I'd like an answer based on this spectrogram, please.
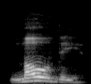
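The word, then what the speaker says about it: mouldy: Uh, Moldi Moldi is how you pronounce it. Pronounced moldy or moldi. He was moldy last night. Moldy. Moldy. He was moldy last night. I'll spell it for you. M O U L D Y.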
